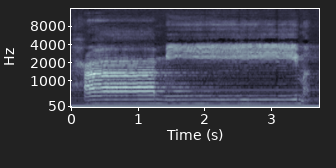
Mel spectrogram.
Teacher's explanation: تو دونوں کو اگر ملا کے پڑھیں تو کچھ اس طرح سے ادا ہوگا، حامیم۔ میم کو تھوڑا زیادہ لمبا کریں گے اور ہا کو جو ہے تھوڑا سا میم سے کم لمبا کریں گے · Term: مد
